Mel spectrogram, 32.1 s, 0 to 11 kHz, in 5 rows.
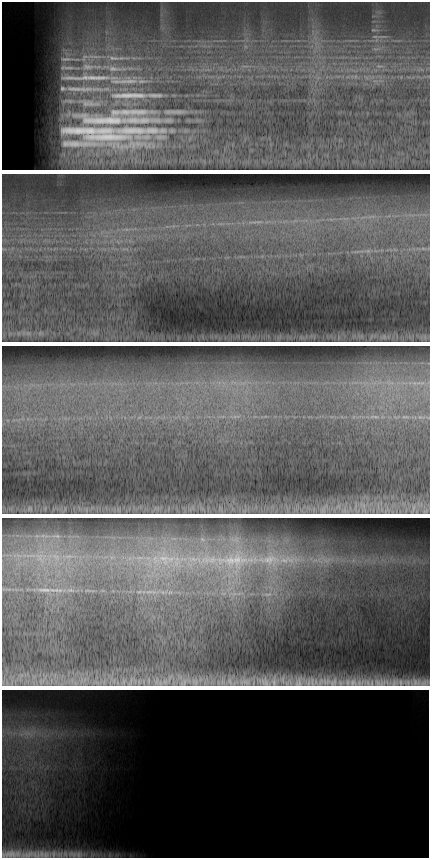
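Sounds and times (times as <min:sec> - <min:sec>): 
airport ambience: 0:00.7 - 0:08.8
airplane taking off: 0:00.8 - 0:26.8.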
